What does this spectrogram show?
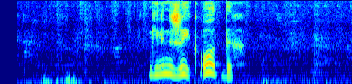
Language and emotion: Russian, positive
